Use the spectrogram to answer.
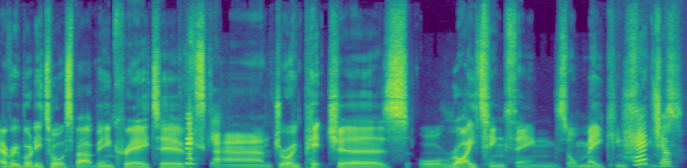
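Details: Adult male speaker; normal speech.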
